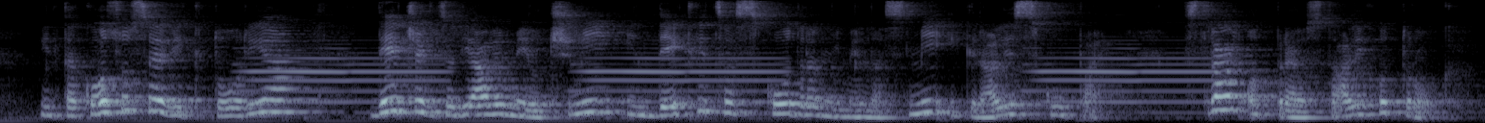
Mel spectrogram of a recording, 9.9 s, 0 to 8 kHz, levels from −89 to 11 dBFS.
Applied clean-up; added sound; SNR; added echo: none; Wind instrument, woodwind instrument; 15 dB; reverberation time 0.7 s.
